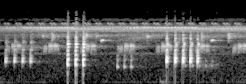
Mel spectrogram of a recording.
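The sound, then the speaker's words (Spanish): A small polka-dot tree frog, bright green with red or white spots, gives bursts of rapid, clicky chirps in short repeated series, fairly loud, over a steady high insect-like buzz of night chorus with no talking. “La rana de zarzal vive en amplias zonas de Sudamérica.”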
